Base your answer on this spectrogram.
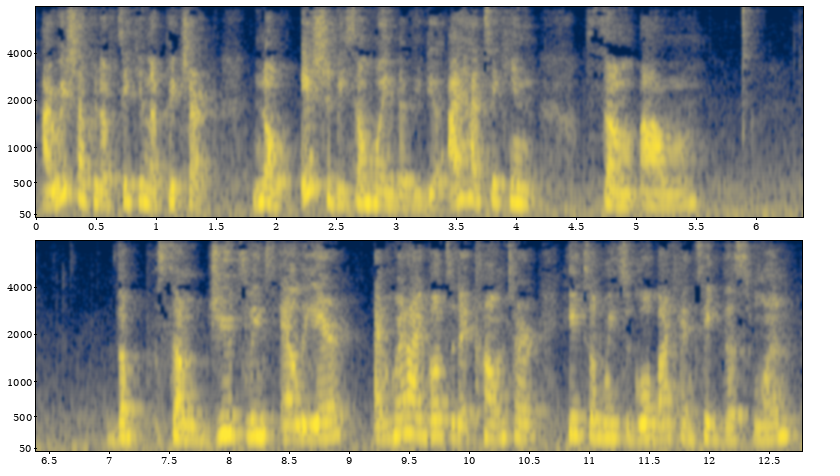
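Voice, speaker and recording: A woman's voice: mid-range voice, moderate pace. Young woman, Ghanaian accent, chatty, lots of ums, echoey room, a bit far from the mic. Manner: chatty, animated, many um fillers. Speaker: vlogger. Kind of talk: casual grocery haul chat. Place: small indoor room at a table.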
